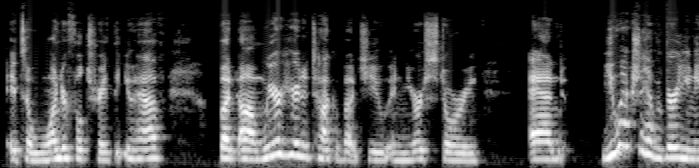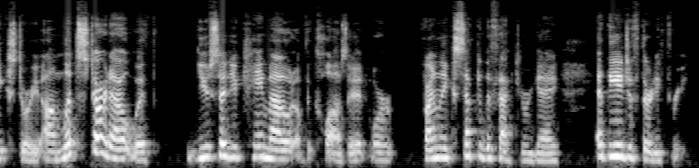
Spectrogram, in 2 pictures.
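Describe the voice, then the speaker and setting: A woman's voice: mid-range voice, lively intonation, a little fast. A woman hosting a podcast interview, friendly and encouraging toward her guest. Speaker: host.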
